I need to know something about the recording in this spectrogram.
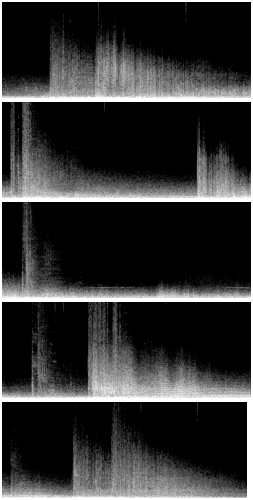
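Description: Explosions boom and rumble in bursts.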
